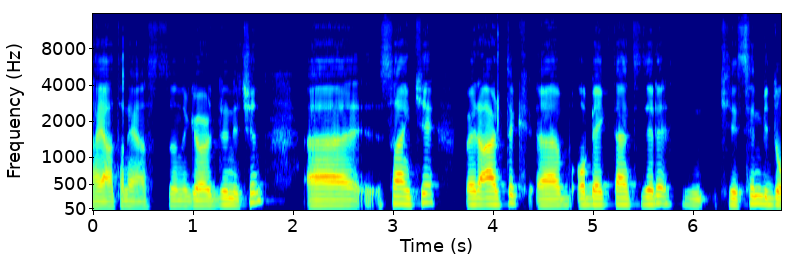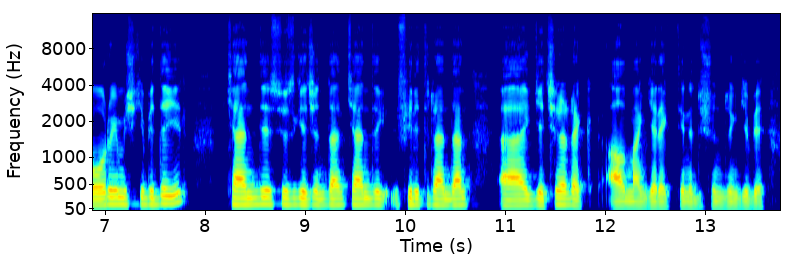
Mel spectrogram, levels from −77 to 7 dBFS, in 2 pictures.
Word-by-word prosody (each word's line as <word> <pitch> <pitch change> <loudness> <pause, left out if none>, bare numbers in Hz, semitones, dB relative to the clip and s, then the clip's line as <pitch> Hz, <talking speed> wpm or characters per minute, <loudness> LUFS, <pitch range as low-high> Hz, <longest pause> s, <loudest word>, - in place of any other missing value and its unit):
hayatına 95 +1 +1
yansıttığını 95 +3 -5
gördüğün 105 +4 +1
için, 165 - -3 0.4
aaa, 105 0 +5
s - - -10
sanki, 140 +4 +1 0.3
böyle, 125 0 +4
artık, 125 +4 +4
aaa, 110 0 +4 0.2
o 120 +1 +1
beklentileri 125 +3 +1
n 115 -2 -8 0.2
kesin 135 +4 -1
bir 125 -2 -1
doğruymuş 125 +2 +3
gibi 125 0 -3
değil 145 +5 +1 0.4
kendi 125 0 +3
süzgecinden 120 -2 -1
kendi 120 -1 -1
filtrenden, 115 -1 0 0.3
aaa, 105 0 +4
geçirerek 115 +3 0 0.2
alman 90 -1 +1
gerektiğini 90 -1 -4
düşündüğün 85 0 -7
gibi 90 +2 -5
120 Hz, 120 wpm, -24 LUFS, 105-125 Hz, 0.4 s, aaa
